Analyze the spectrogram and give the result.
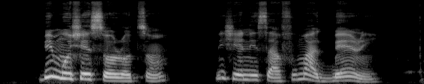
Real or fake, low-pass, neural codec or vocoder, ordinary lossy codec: fake; none; vocoder, 48 kHz, 128 mel bands, Vocos; none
